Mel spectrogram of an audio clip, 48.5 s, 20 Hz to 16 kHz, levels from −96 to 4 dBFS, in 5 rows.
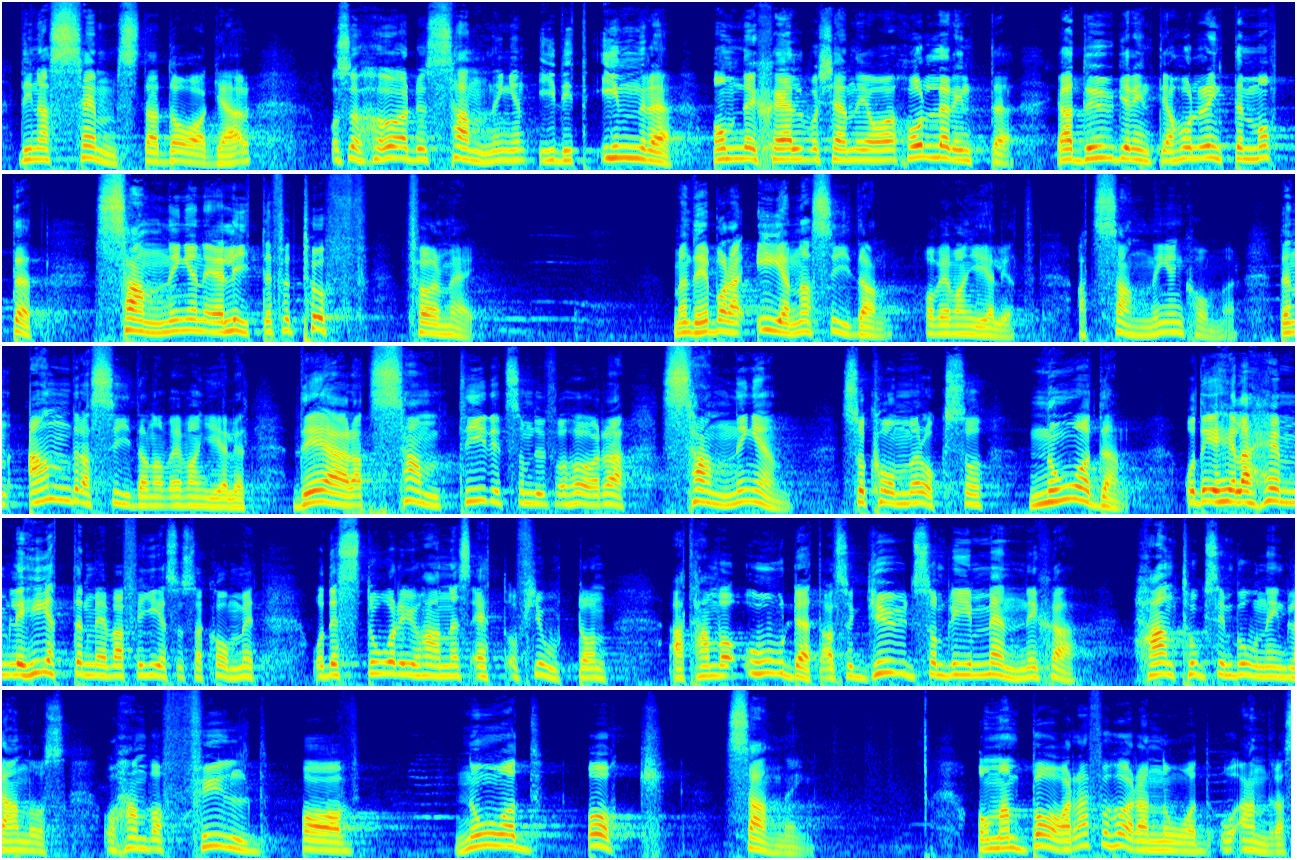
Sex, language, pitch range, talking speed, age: male, Swedish, 155-205 Hz, 135 wpm, 30-49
